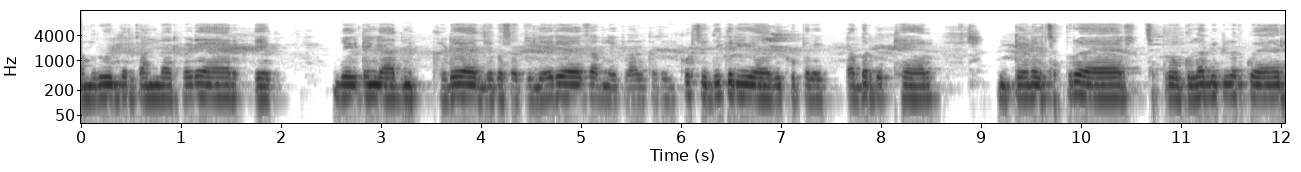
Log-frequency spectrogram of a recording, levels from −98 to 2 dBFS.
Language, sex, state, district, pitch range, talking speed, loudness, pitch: Rajasthani, male, Rajasthan, Nagaur, 130-140 Hz, 185 wpm, -26 LUFS, 135 Hz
